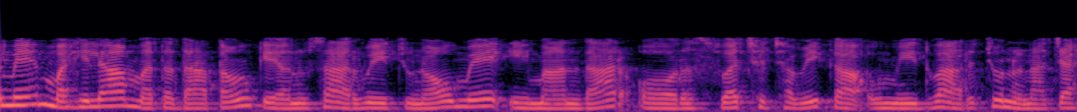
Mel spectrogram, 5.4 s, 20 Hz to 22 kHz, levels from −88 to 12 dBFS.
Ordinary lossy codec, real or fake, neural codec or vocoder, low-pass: none; fake; codec, 16 kHz, 16 kbps, FunCodec, trained on Chinese and English, 50 frames a second; 5.4 kHz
